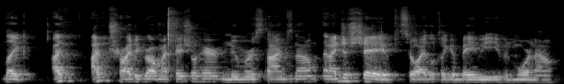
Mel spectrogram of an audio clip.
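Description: A man's voice: mid-range voice, flat delivery, fast talker, fairly bright tone. A man of twenty, co-hosting a podcast in a casual comedic chat, rambling and laughing often. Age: 20s. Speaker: podcast co-host.

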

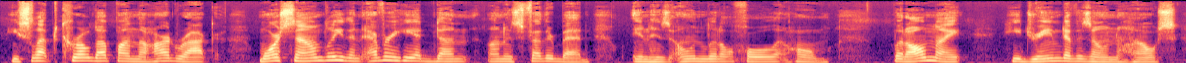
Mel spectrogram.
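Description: Slow, deliberate male storyteller. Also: medium pitch. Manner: slow, deliberate, gently expressive reading. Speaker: audiobook narrator. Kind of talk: storybook read-aloud narration.

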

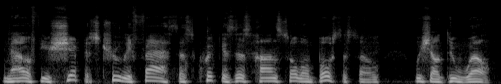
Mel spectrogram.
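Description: A man voicing a calm older mentor, speaking in measured Shakespearean verse. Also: medium pitch, breathy edge.

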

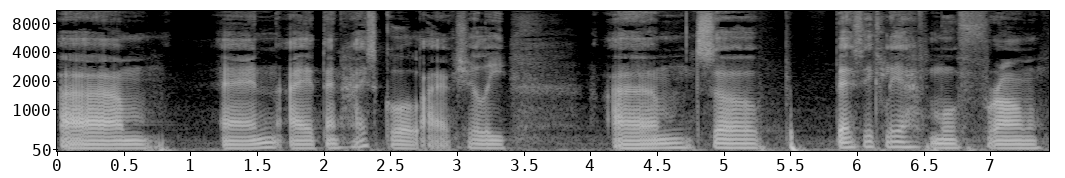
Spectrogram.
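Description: A teenage boy from Indonesia hosts a casual solo podcast in a low, gravelly voice, speaking slowly with fairly even intonation. He rambles, using lots of fillers and repeated words.

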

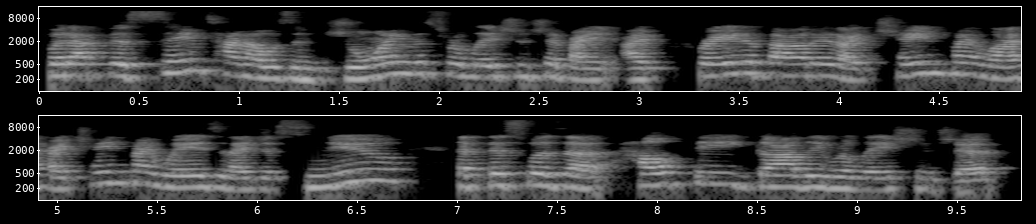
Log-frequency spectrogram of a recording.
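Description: A woman's voice: on the high side, moderate pace, hardly any pauses, a bit bright. A woman, giving a conversational, earnest devotional teaching with casual asides. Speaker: podcast host and church planter. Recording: echoey room.

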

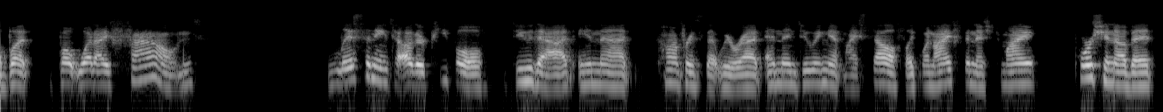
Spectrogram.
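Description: A woman with a deep, full-bodied, resonant voice talks reflectively and with emphasis, explaining things earnestly in a conversational interview. She is a podcast guest who practices spiritual sound and ceremony work. The recording sounds somewhat dull and lo-fi.

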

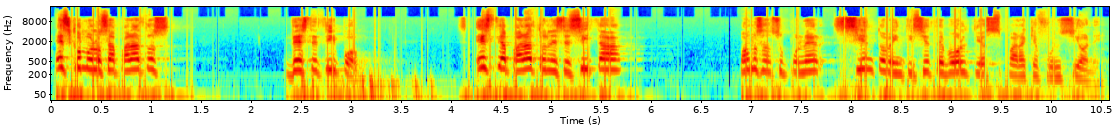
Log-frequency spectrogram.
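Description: An older man with a Mexican accent preaching a sermon to a congregation, moving from hushed asides to loud, drawn-out emphatic calls. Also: very high-pitched, poor audio. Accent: Mexican Spanish. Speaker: pastor.

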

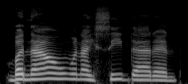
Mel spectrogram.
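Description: A woman's voice: on the high side, fairly even intonation, unhurried, clean tone, no room sound. A woman hosting a solo podcast, telling stories casually in a rambling way that circles back and repeats phrases. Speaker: podcast host.

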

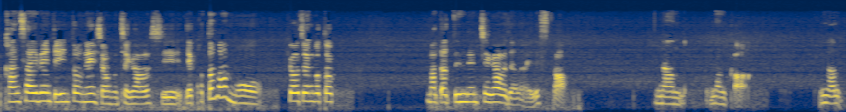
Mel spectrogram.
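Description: A woman's voice: mid-range voice, low-quality recording. A young woman hosting a casual solo talk show, chatting and laughing with many fillers. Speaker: podcast host.

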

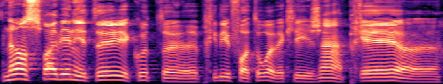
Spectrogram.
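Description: Man, Québécois accent, young adult, podcast host, rambling, joking, lots of filler, mid-pitched voice. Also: expressive, measured pace, fairly bright tone, smooth. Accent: Québécois French. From Quebec. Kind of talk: casual solo podcast monologue.

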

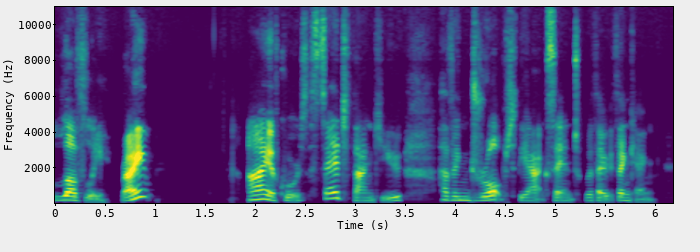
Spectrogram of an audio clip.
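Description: Her personal essay, read aloud on her podcast, comes across wry and playful in an animated, unhurried, lowish voice. The host is a Scottish-accented woman in her thirties from the Scottish Highlands, and the studio sound is clean with no echo.

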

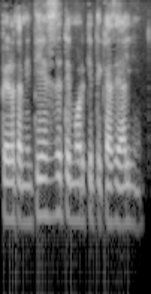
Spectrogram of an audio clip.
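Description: A young man with a Mexican Spanish accent muses in an easygoing way on a casual podcast. His voice is mellow and relaxed, at an ordinary pitch for a man. The sound is close and dry. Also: a little fast, no echo. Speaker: podcast co-host.

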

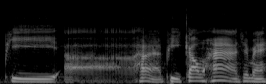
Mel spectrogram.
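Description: A man hosting a casual live tech chat, relaxed and talkative, answering viewer questions with plenty of fillers. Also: mid-range voice, normal speed, vocal fry. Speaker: tech livestream host.

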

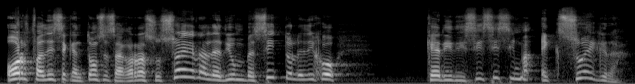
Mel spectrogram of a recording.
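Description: A man's voice: high voice, big pitch swings, fairly quick, bright, forceful tone. A man preaching a sermon in church, emphatic and ironic, often calling his listener brother. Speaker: pastor.

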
